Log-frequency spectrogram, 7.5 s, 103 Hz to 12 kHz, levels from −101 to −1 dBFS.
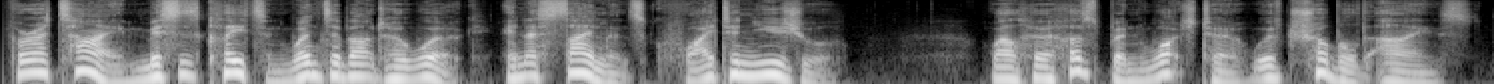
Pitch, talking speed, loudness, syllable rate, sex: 140 Hz, 175 wpm, -19 LUFS, 5.1 syllables/s, male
